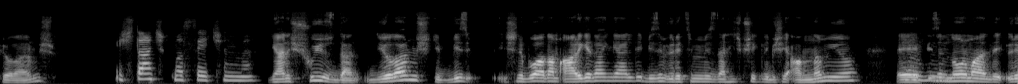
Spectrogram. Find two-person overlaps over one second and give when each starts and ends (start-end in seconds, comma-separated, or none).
none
